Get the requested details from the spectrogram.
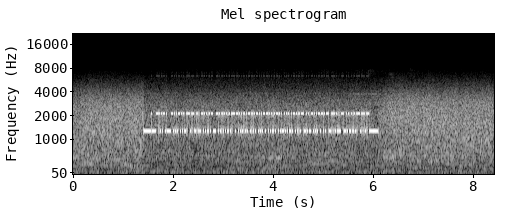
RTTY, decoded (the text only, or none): NALEZY IM SIE JASNA I KLAROWNA ODPOWIEDZ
